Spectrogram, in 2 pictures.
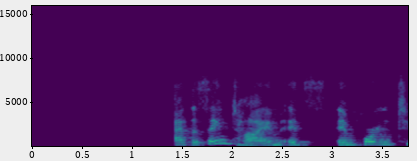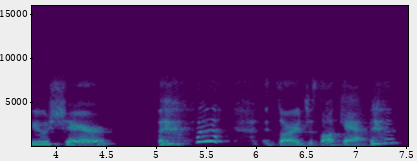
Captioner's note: chuckles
